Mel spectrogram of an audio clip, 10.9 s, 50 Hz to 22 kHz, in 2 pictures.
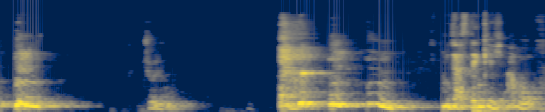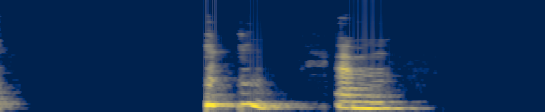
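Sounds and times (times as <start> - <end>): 
person clearing throat: 0.0 - 0.8, 2.8 - 4.2, 7.5 - 8.3
speech: 1.4 - 1.9, 2.8 - 5.6, 8.9 - 9.5.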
